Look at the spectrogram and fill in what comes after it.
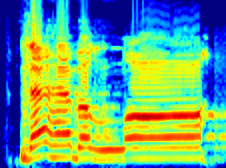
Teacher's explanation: اللہ کے لام کو منہ بھر کے پڑھنا ہے, اس لیے کہ اللہ کے لام سے پہلے زبر ہے, اور اللہ کے لام سے پہلے زبر ہوتا ہے تو اس کو منہ بھر کے پڑھتے ہیں.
